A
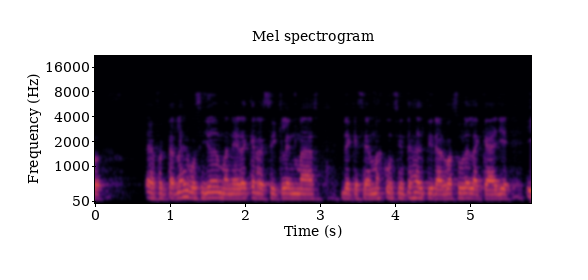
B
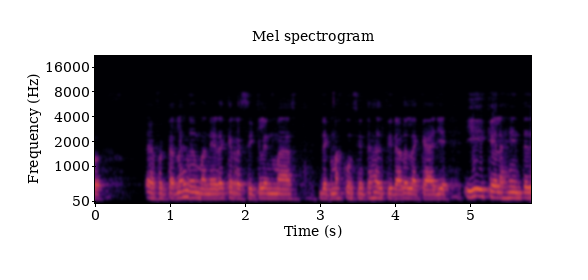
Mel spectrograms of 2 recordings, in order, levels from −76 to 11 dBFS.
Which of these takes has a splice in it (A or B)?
B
